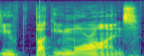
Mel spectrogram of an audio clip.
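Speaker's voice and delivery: usual speaking voice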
